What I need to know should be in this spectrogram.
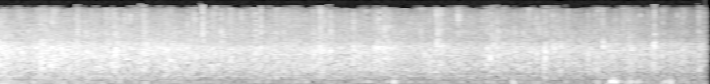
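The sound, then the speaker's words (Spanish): An audience applauding during a church service: dense, steady clapping from many hands that stays loud throughout and eases slightly toward the end, with no talk. “¿Por qué no me acompañas a darle un aplauso y gracias a Dios por la vida de Martín?”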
